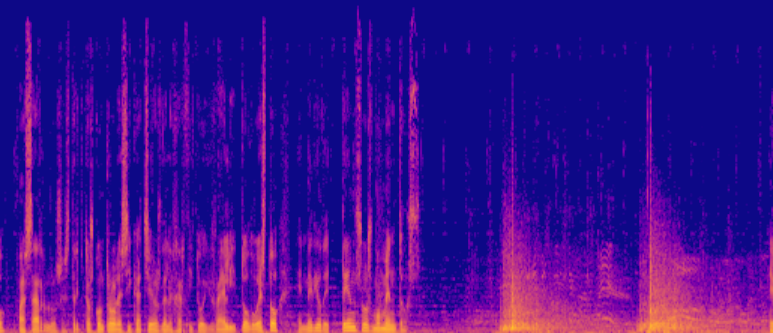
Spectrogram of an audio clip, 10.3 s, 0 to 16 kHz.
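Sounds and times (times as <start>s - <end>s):
speech: 0.0s - 5.8s, 6.6s - 7.0s
fireworks bangs with crackling tail: 6.7s - 7.8s, 8.5s - 9.8s.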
